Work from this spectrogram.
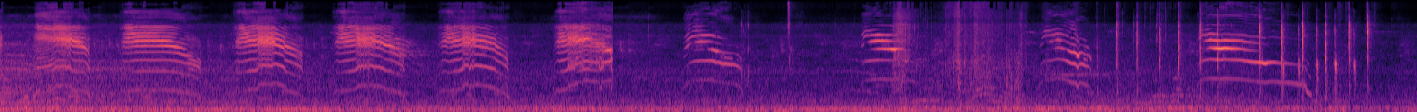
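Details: Kitten meowing, a run of loud, evenly spaced high mews about once a second, then softer, quicker calls with sharp clicking sounds, over faint low hum.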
